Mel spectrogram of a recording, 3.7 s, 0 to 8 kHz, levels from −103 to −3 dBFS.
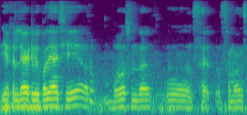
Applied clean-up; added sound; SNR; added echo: none; none; none; none.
